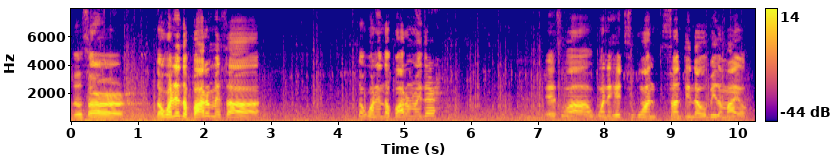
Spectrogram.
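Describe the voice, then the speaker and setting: A man with a very bright, forward voice that sits a little high chats through a casual vlog. His delivery rambles and halts as he thinks aloud. There is clear noise behind him. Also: a little slow, pauses often. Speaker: vlogger reviewing gear. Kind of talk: casual unscripted vlog talk. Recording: clear background noise, vehicle sounds.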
